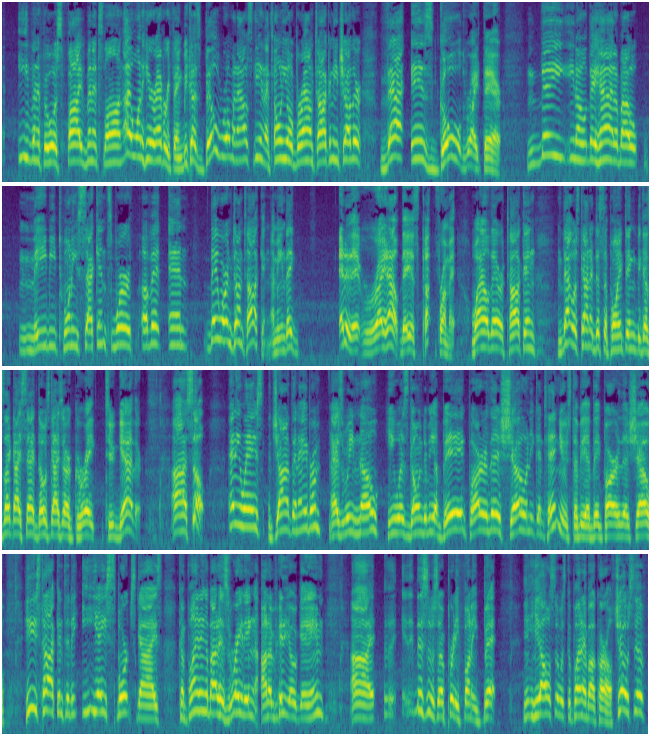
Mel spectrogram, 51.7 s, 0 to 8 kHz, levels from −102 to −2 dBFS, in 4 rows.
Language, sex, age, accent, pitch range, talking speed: English, male, 30-49, American, 190-270 Hz, 155 wpm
